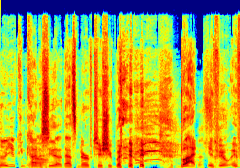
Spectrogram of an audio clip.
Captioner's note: laughs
